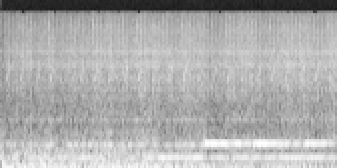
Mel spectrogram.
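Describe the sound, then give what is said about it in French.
A car engine idles steadily in a garage, a continuous low rumble with a faint droning hum on top, unchanging throughout and with no voices. “Et un matin, elle a retrouvé mort dans le garage le moteur de sa voiture allumée.”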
